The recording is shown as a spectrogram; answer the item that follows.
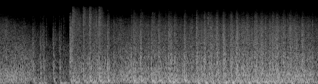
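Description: Sustained rapid gunfire in a video game, dense loud bursts of automatic fire continuing throughout, with no talk.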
